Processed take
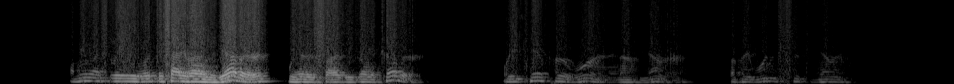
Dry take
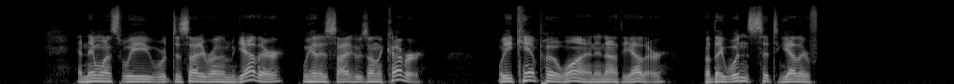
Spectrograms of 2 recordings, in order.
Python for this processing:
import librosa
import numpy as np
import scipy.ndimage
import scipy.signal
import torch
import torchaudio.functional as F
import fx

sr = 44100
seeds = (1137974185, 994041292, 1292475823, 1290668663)

p1 = fx.fade_in_head(x, sr, length_s=1.62)
p2 = fx.doppler_pass(p1, sr, speed_mps=34, closest_m=9.2, pass_at_s=2.06)
p3 = scipy.signal.sosfilt(scipy.signal.butter(2, 110.0, 'highpass', fs=sr, output='sos'), p2)
p4 = fx.hum_notches(p3, sr, base_hz=50, count=6)
p5 = fx.over_compress(p4, sr, threshold_db=-41.0, ratio=-1.0)
p6 = p4 + (p5 * librosa.db_to_amplitude(-2.5))
p7 = fx.env_phaser(p6, sr, low_hz=280.0, high_hz=3200.0, full_db=-28.0)
p8 = p7 + fx.room_early_taps(p7, sr, ms=(46, 66), db=(-14.5, -8.5), dry=0)
p9 = fx.clock_jitter(p8, sr, seeds[0], jitter_ms=0.14)
y = p9 * librosa.db_to_amplitude(1.5)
